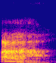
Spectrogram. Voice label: hurt minor, survivor voice mechanic

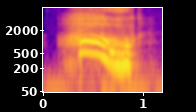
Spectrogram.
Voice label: reaction disgusted, teengirl; player; survivor; voice

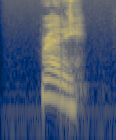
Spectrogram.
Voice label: answer ready, teen girl

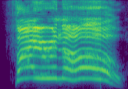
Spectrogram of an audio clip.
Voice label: grenade, survivor voice, biker; Left 4 Dead 2

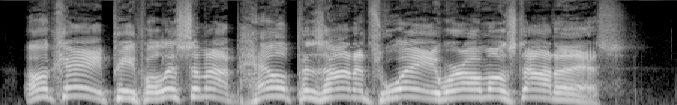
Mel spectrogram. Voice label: radio used generic, namvet, survivor voice; Left 4 Dead 2; left4dead2 dlc2

